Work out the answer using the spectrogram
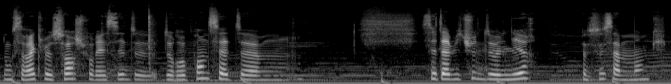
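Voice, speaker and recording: On a livestream, a young French woman streamer chats casually, replying to viewers' comments and often trailing off with fillers. Her voice is slightly high for a woman, with fairly even intonation and a normal pace. Quiet music plays in the background.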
